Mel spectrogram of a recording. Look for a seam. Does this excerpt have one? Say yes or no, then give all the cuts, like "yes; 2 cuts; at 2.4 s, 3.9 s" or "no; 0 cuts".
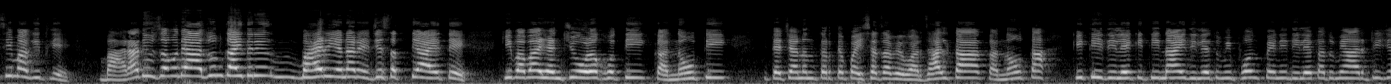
no; 0 cuts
